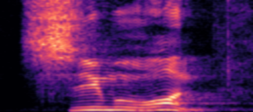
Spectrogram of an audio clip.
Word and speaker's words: 시므온: 이런 게 예를 들어서 시몬이라는 발음도 구약에서는 어떻게 발음됐을까요? 시므온. 그래서 사도행전에 시몬 베드로가 이야기를 했는데 야고보가 이렇게 이야기를 합니다. 시므온이 말하였으니. 시므온이 이야기했다. 이게 시몬이에요. 그러니까 히브리 사람에게는 시몬, 그리고 헬라 사람에게는 시몬, 히브리 사람에게는 시므온, 이런 것처럼 제가 여러분을 헷갈리게 만드는 거 아니죠?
